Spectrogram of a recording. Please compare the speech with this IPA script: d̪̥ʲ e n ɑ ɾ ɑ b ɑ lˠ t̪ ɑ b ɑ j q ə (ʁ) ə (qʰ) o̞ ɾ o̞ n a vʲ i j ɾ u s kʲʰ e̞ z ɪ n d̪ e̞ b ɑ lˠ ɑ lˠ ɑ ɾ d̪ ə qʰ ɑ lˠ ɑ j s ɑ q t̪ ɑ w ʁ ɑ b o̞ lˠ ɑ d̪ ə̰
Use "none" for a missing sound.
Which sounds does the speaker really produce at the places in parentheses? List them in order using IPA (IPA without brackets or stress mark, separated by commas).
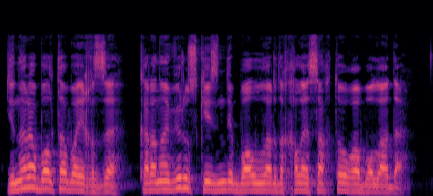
z, kʰ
